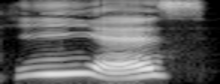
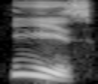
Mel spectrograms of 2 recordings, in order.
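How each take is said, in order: First: Slow "he is", two separate words; full form. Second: "He is" squeezed to one syllable, he's; contraction. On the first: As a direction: draw out "he is" in full. (شکل کامل و آهسته: he is) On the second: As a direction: say "He is" joined up as he's. (شکل اختصاری: He is مثل he's) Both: Shown as a demonstration. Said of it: "the full form and the contraction form".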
